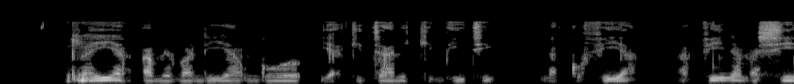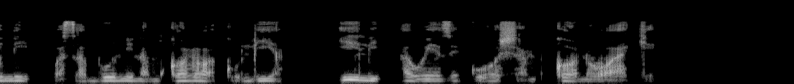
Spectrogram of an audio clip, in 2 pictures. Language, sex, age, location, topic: Swahili, male, 25-35, Kisumu, health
